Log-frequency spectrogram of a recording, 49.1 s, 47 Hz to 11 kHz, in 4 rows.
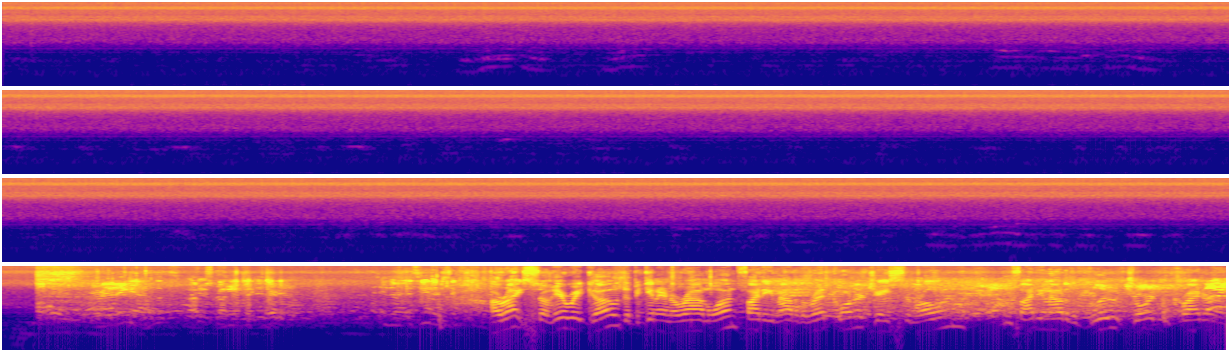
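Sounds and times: high-pitched hiss: 0.0 - 49.0
faint murmur of crowd voices: 37.0 - 49.0.

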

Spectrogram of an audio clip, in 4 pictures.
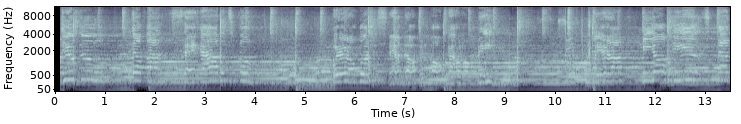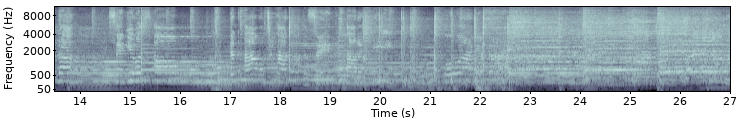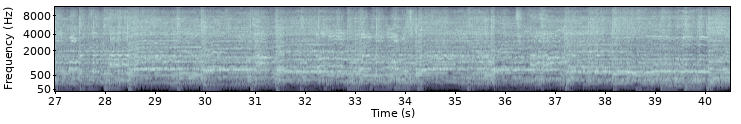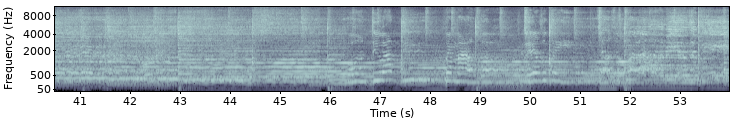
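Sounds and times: man singing lead: 0.1 - 4.3, 5.3 - 9.3, 10.0 - 53.9
live rock band: 0.1 - 53.9
backing singers: 21.2 - 45.1.

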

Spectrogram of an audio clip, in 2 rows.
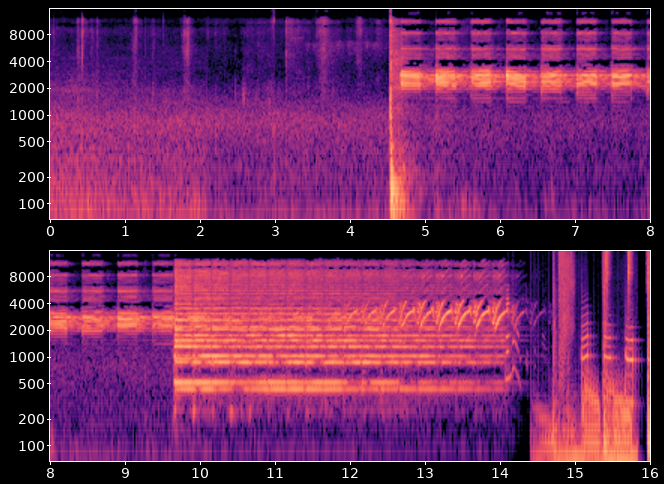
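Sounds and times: sharp thump: 4.5 - 4.9
car alarm beeping and wailing: 4.6 - 14.4.

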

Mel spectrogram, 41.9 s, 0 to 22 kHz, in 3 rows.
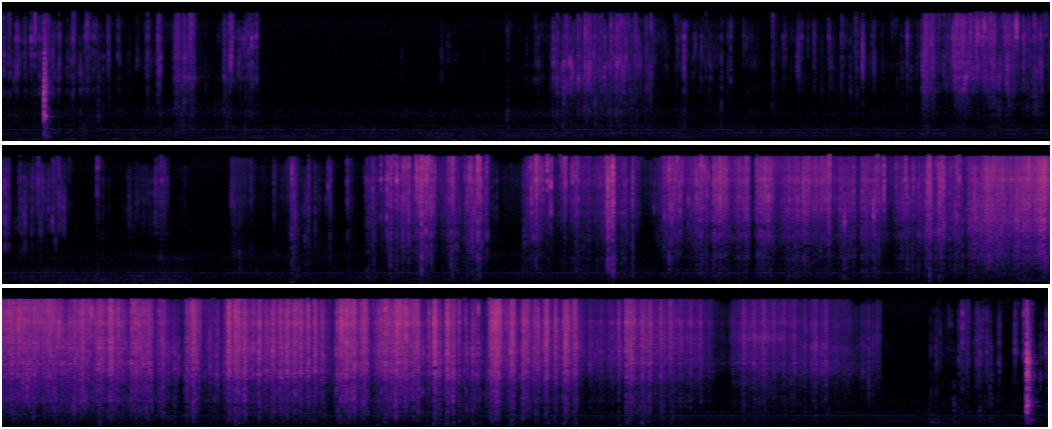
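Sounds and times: plastic bag crinkling: 0.0 - 3.5, 6.9 - 16.4, 17.0 - 39.7, 40.3 - 41.9
foam beads pouring into bowl: 21.2 - 39.7.

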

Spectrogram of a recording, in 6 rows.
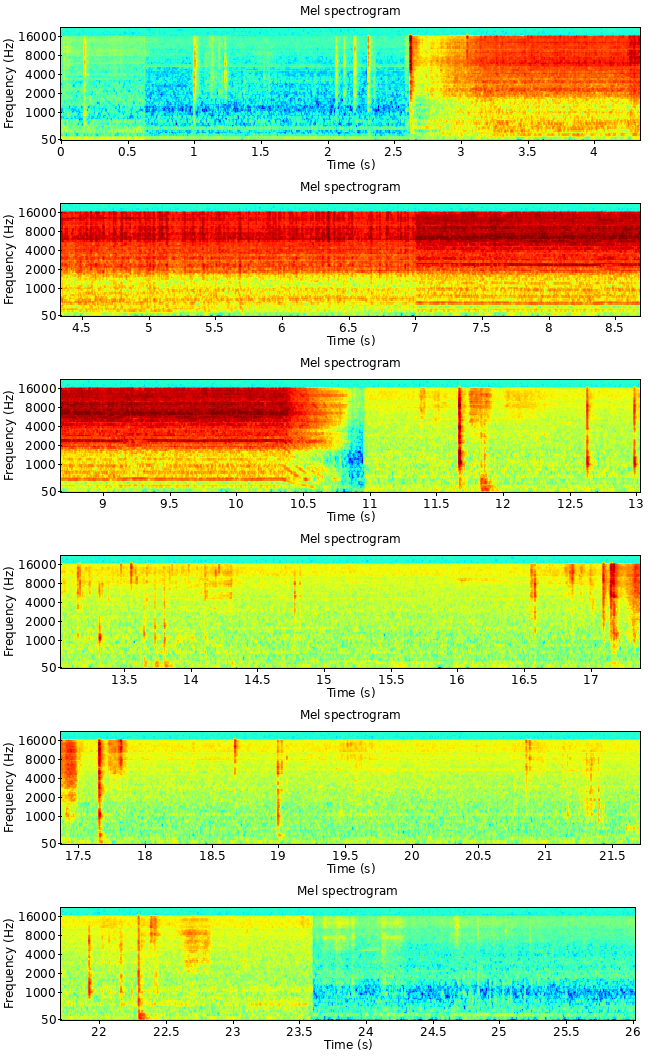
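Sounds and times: blender motor running: 2.6 - 10.9.

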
